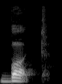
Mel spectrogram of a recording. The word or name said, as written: botte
